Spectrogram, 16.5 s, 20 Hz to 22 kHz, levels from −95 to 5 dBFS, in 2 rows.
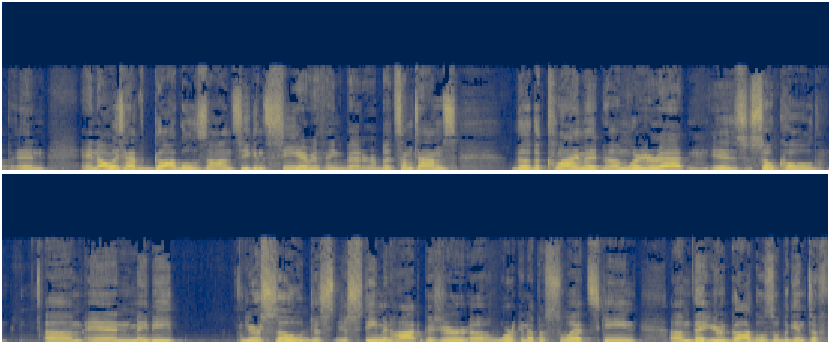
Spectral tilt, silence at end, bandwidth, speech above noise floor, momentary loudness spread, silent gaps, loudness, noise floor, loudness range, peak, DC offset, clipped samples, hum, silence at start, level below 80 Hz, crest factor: -5.5 dB/octave; 0 s; 14 kHz; 34 dB; 8 LU; none; -17 LUFS; -50 dBFS; 3 LU; -4 dBFS; under 0.1%; under 0.1%; none; 0 s; -52 dBFS; 14 dB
